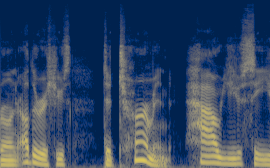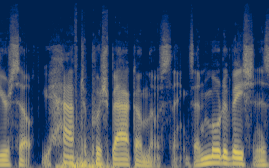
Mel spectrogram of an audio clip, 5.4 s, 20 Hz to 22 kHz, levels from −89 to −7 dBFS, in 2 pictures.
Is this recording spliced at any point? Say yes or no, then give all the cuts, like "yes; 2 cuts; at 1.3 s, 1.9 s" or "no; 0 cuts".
no; 0 cuts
